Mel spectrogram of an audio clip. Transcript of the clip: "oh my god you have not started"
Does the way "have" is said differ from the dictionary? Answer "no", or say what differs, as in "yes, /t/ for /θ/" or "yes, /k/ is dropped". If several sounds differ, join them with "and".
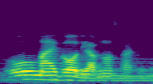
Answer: yes, /b/ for /v/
